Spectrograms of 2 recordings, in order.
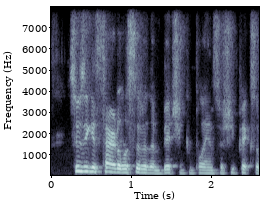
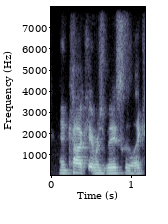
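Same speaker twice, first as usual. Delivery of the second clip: ordinary delivery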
